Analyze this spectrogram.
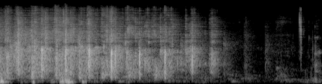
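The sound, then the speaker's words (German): A short burst of scattered audience clapping for the performer's grandmother, called on stage as a volunteer, dense and uneven for about three seconds before fading out, with a couple of faint late claps afterward. “Applaus, meine Oma.”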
